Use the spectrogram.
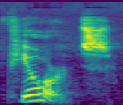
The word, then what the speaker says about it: fjord: made up of 14 fjords now what is a fjord not a ford a fjord because there's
